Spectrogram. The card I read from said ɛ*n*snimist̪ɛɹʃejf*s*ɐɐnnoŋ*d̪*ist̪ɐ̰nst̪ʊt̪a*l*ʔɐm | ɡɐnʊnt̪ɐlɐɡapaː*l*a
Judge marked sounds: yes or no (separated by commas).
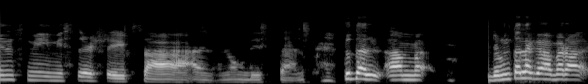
yes, yes, yes, yes, no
